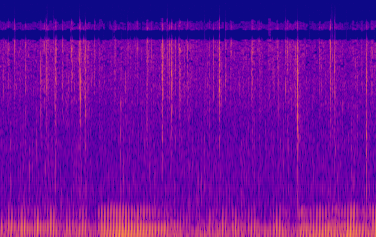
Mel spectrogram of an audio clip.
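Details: Cat asleep in front of a crackling fireplace gives a deep, even purr, a low continuous rumble that swells and eases between breaths, with bright snaps of burning wood scattered on top.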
